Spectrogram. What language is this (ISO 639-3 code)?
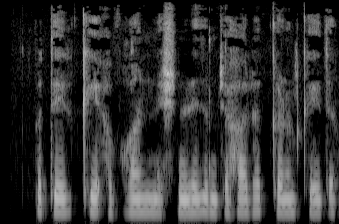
pus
